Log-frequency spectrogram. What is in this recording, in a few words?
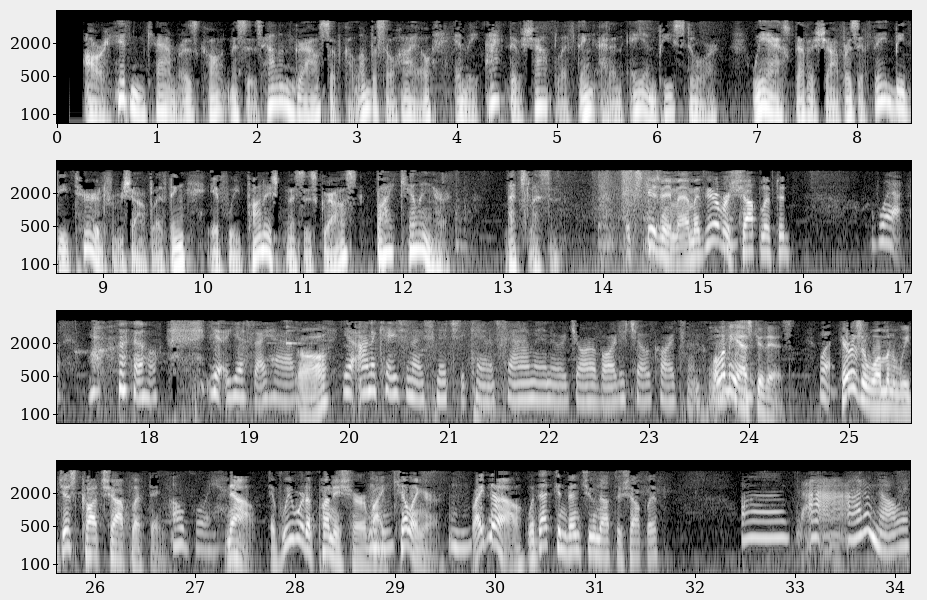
Commercials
